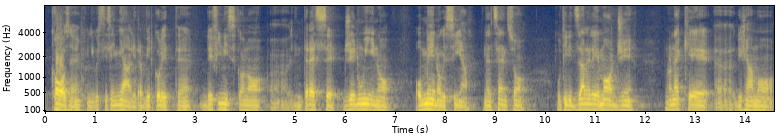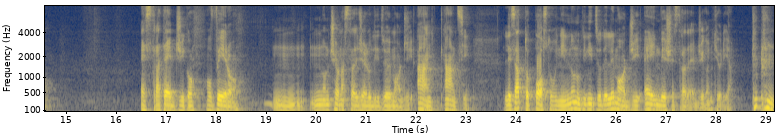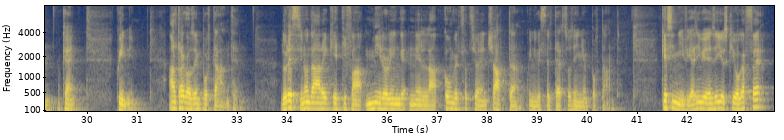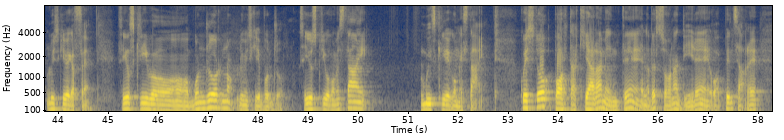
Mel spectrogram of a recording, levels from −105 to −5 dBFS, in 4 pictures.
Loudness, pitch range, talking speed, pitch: -15 LUFS, 95-120 Hz, 115 wpm, 105 Hz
